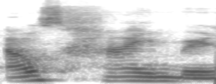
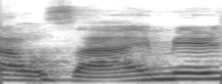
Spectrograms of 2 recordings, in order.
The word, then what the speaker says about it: Alzheimer: Alzheimer, tudo bem, mas é uma palavra alemã, então é Alzheimer, né? Alzheimer. Mas se a gente tiver a dificuldade da pronúncia, né? Podemos falar Alzheimer sem problema algum, o mais importante é sermos entendidos.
